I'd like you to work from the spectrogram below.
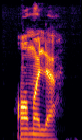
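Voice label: "омӧля", Komi, male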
